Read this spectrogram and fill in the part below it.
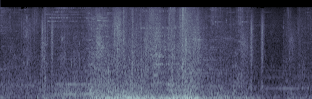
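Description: Spell effects whoosh and crackle in a video game fight.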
